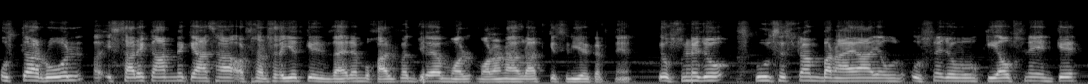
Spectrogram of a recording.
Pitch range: 150-180 Hz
